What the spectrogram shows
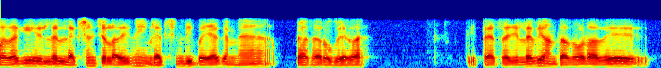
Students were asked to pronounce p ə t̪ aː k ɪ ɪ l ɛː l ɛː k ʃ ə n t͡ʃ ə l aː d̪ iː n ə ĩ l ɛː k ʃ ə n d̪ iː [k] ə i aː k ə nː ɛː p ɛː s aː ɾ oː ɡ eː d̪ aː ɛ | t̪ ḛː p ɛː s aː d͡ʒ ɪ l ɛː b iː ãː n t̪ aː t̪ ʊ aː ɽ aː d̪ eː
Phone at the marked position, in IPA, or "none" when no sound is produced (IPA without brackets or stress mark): p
